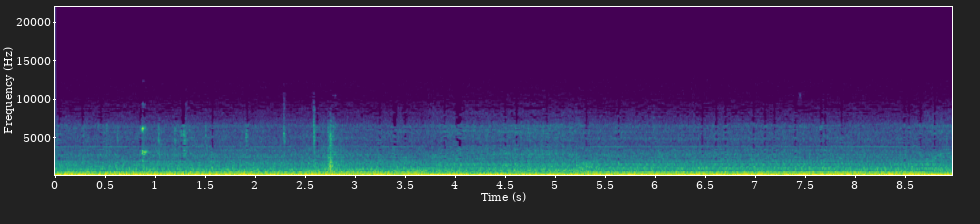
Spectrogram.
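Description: Massey Ferguson 5440 tractor's diesel engine running steadily, heard from inside the cab as the tractor drives slowly through snow.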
